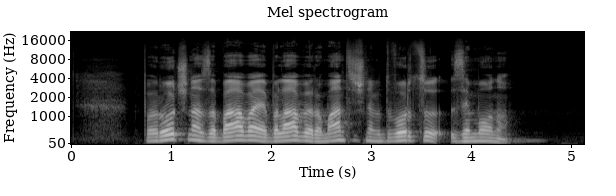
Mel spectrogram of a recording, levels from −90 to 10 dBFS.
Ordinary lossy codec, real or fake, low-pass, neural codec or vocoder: none; real; 19.8 kHz; none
